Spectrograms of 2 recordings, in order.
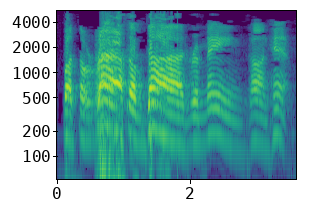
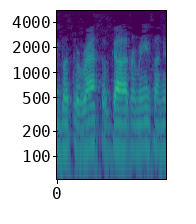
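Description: First: It is said with eager, satisfied glee. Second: It is said with grief and sorrow. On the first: The punishment is welcomed. The speaker calls it wrong. "we kind of read it like this. ... good, let's get some wrath out there" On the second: The punishment is lamented. The speaker calls it right. "it really should be, ... "Oh, woe. Woe unto them"

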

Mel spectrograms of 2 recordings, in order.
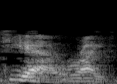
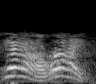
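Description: First: It sounds sarcastic and disbelieving. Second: It sounds sincere and agreeing. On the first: The speaker does not agree at all. "what I actually mean is 100% the opposite" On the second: The speaker agrees. "I mean, I agree with you"

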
